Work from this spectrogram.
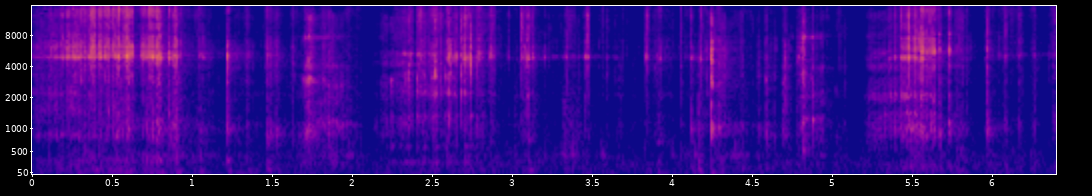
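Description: A utility knife blade carves and scrapes shavings from the corner of a palm-sized, translucent yellow glycerin bar soap held in hand. The sound is a series of crisp, bright scraping and crunching strokes, with louder bursts separated by quieter moments of fine crackling. There is almost no low end, and each stroke stops dry with no ring.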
